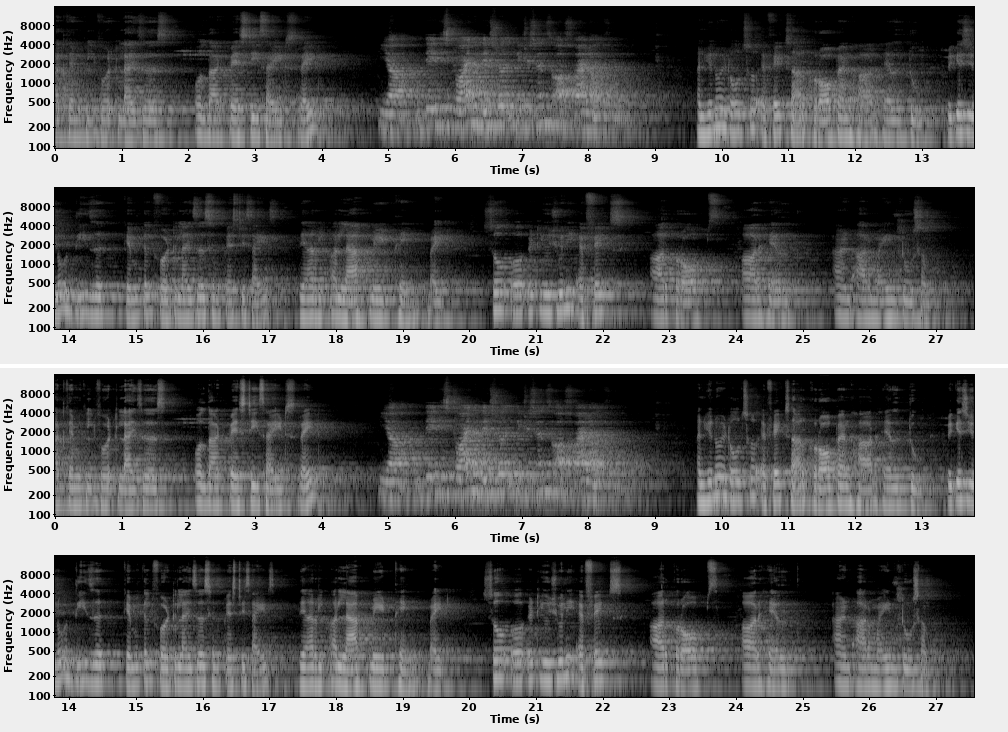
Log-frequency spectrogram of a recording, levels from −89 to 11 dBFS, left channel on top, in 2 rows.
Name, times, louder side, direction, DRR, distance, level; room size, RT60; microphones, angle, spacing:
voice 1, 0.0-1.6 2.1-3.9 9.6-13.0 13.4-14.5 14.8-17.0 17.4-19.6 20.2-22.3 22.7-23.7 24.1-24.8 25.4-26.9, right 2 dB, 65° right, 6 dB, 1.5 m, -31 dB
voice 2, 4.8-8.6, equal, 5° left, -3 dB, 3.6 m, -32 dB
26.5 x 26.0 x 5.3 m, 2.2 s
head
